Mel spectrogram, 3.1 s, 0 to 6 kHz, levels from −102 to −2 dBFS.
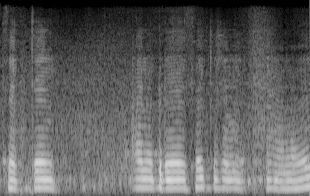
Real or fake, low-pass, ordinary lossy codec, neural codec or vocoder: fake; 5.4 kHz; AAC, 32 kbps; codec, 16 kHz, 0.5 kbps, X-Codec, HuBERT features, trained on balanced general audio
